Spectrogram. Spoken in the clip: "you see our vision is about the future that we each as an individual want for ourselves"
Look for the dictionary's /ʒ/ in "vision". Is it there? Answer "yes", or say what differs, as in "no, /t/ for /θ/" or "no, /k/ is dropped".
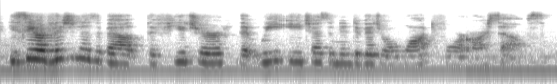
yes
